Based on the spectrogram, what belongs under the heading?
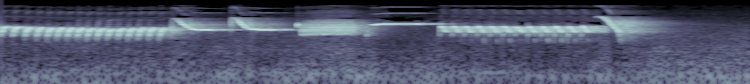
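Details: Canary singing a quick trill, sharp upslurred whistles and pure tones, then another buzzy trill and a final rising sweep before falling silent.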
